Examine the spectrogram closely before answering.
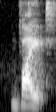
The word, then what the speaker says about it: Vite: It's pronounced like Vite, not Vite. So it's like, it means quick. And you might think of Vite like alive, but it's Vite.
